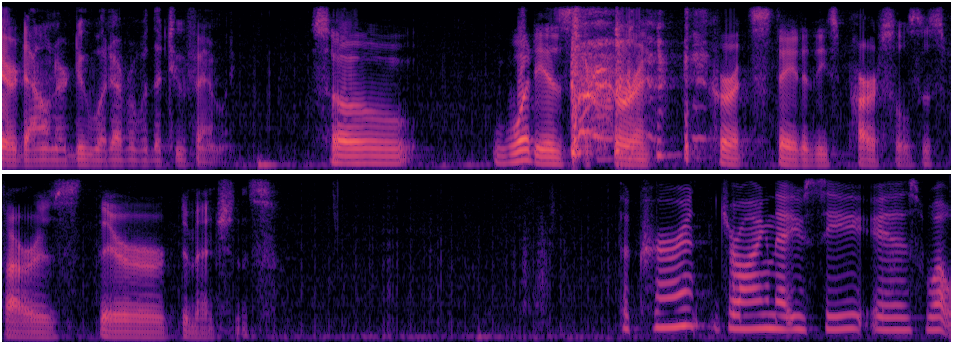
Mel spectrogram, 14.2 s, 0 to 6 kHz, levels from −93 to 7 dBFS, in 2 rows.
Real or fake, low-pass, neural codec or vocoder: real; 5.4 kHz; none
